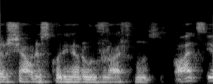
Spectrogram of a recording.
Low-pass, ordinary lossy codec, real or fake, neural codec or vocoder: 7.2 kHz; Opus, 64 kbps; fake; codec, 16 kHz, 16 kbps, FunCodec, trained on LibriTTS, 50 frames a second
